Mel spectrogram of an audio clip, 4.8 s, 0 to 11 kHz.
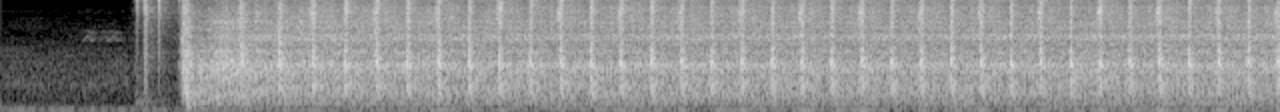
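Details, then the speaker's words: Craftsman lawn tractor with Kohler 16.5 single-cylinder engine, left outside and trampled by goats, on battery: cranks about three strokes a second with even compression, never fires; crank no start from fuel starvation. "let me get something throwing down the carburetor see if she'll bust off that's just gasoline down the neck of the carb"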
